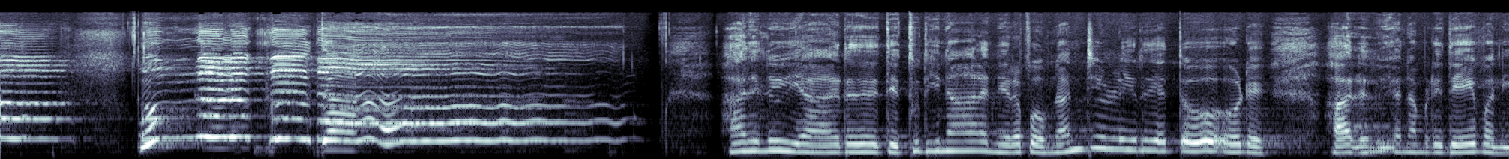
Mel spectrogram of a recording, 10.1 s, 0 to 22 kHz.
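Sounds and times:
woman speaking: 5.0 - 10.0.

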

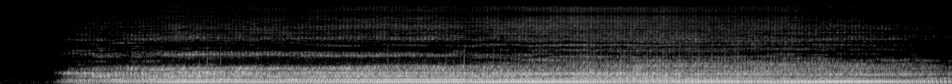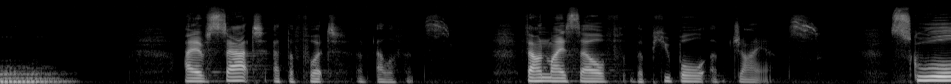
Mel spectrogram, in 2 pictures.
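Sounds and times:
elephant rumbles: 0.6 - 10.2.

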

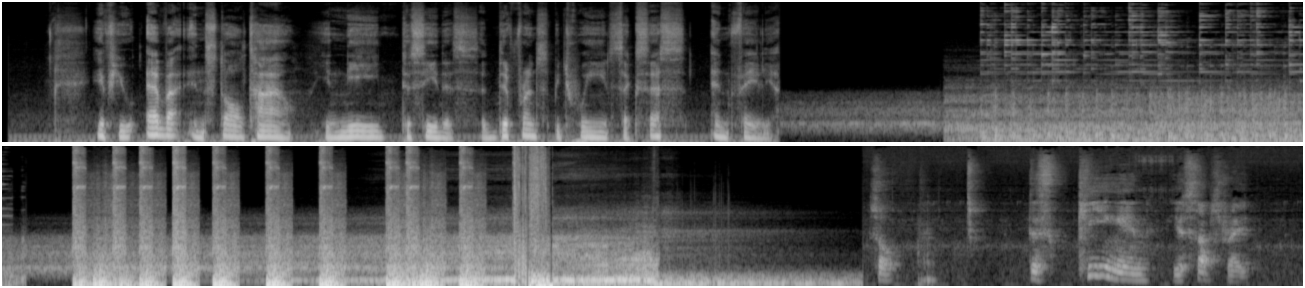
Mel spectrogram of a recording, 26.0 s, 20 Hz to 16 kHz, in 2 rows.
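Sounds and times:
low drone: 7.8 - 21.6
shimmering high texture: 9.4 - 13.4
loud booming hits: 13.7 - 19.6.

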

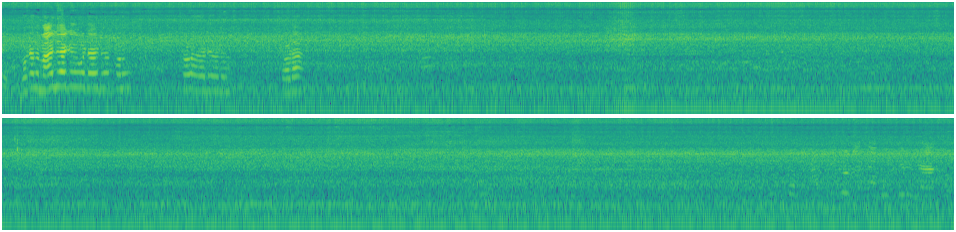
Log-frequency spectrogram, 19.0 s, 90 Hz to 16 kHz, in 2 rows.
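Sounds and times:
pump engine droning: 0.0 - 19.0.

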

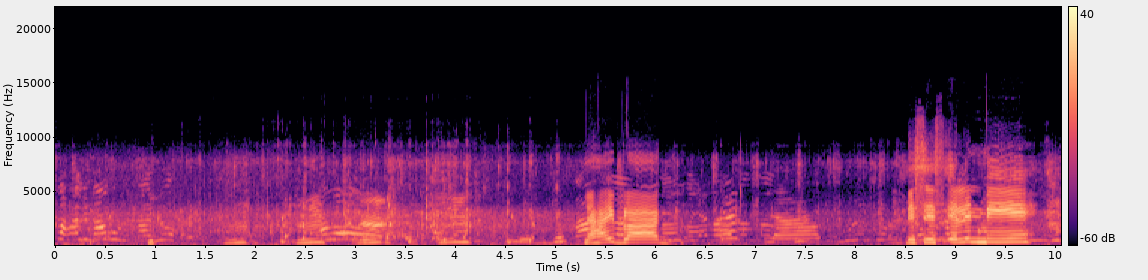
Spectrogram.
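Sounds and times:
people talking and calling: 0.0 - 10.0
water splashing: 0.0 - 10.0.

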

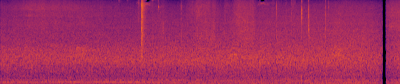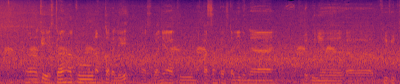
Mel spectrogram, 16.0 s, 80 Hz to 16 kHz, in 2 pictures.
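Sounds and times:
sharp click: 2.8 - 3.1.

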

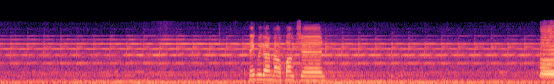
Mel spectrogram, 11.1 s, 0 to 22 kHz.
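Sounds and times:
railroad crossing bell ringing: 0.0 - 11.0.

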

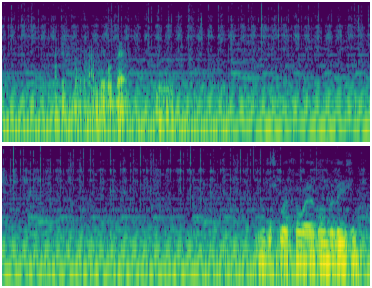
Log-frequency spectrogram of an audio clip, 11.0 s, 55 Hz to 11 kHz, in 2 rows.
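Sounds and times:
background music: 0.0 - 11.0
laser rapid clicking: 0.0 - 11.0.

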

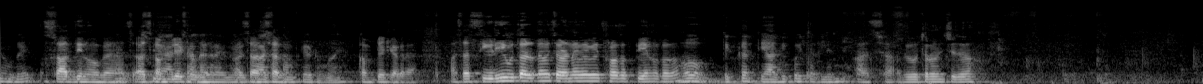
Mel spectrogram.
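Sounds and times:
clothing rustling: 8.0 - 12.0.

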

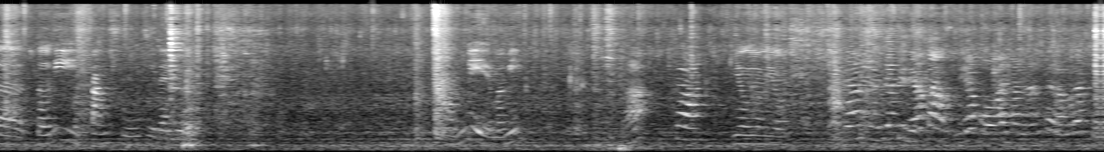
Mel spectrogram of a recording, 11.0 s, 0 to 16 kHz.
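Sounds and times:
tofu sizzling in hot oil: 0.0 - 11.0.

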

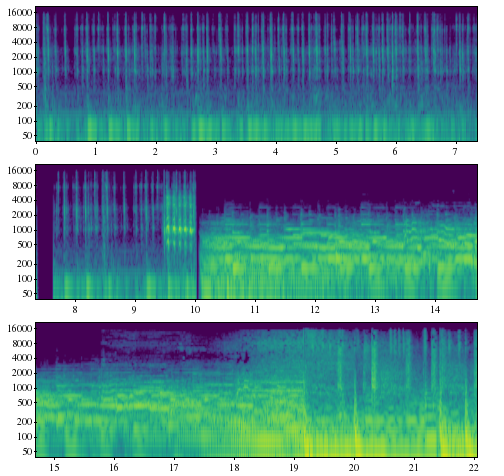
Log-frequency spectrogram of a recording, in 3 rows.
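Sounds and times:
keyboard typing clicks: 0.0 - 10.0.

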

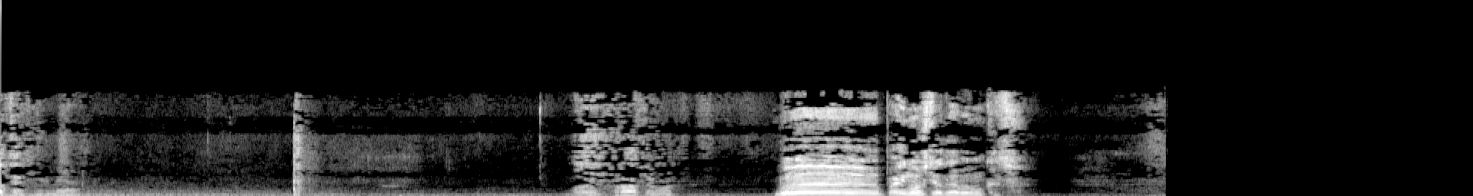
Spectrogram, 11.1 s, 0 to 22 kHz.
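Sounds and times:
low steady rumble: 0.0 - 8.8
sharp crack: 2.0 - 3.0.

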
